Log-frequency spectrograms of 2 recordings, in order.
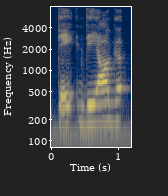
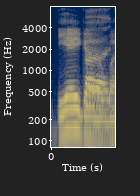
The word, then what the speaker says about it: Diego: But if I see Vanderbilt and Dieago Diego, Diego, sorry, it's late.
